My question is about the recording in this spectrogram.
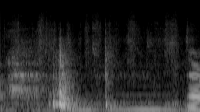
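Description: Screwdriver working screws out of the window winder mechanism inside a classic Mini steel door, with a few short metallic clicks and scrapes over a steady low hum.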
